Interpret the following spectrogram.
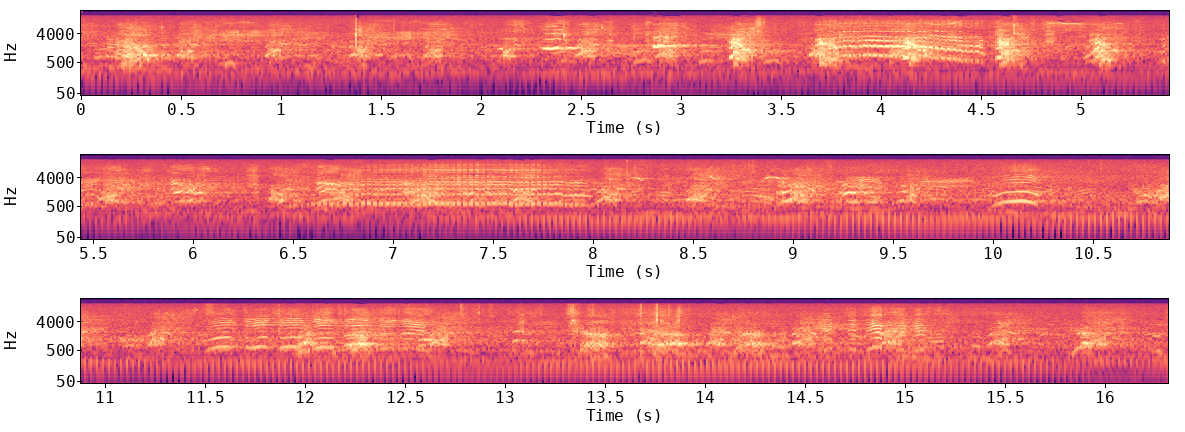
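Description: Small dog barking and yipping over and over in short, sharp calls as it runs an agility course, with people's voices mixed in.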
